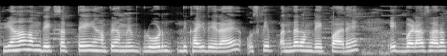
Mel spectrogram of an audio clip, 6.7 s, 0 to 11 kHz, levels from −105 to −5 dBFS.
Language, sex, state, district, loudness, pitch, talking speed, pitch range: Hindi, female, Rajasthan, Jaipur, -17 LUFS, 225 Hz, 215 wpm, 215-235 Hz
